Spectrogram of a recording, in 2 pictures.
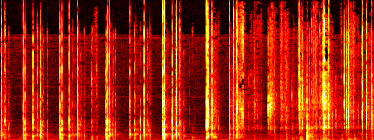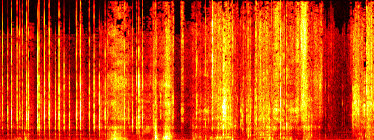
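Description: Long nails tap and scratch the side of a hollow paperboard Halloween treat bucket with a striped base as it rests on and is lifted from a table. Quick, dry, sharp taps come in dense bursts with almost no ring, mixed with rougher scratching and crinkly rustles toward the end.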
